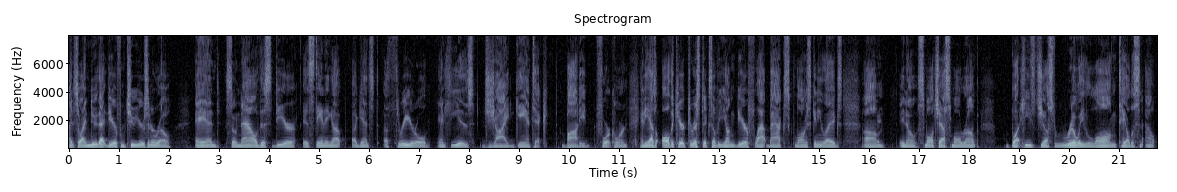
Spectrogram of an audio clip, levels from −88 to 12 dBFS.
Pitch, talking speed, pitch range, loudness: 90 Hz, 170 wpm, 85-100 Hz, -26 LUFS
